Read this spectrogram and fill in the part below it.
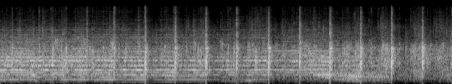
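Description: A choir of men and women sings together and ends a song.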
